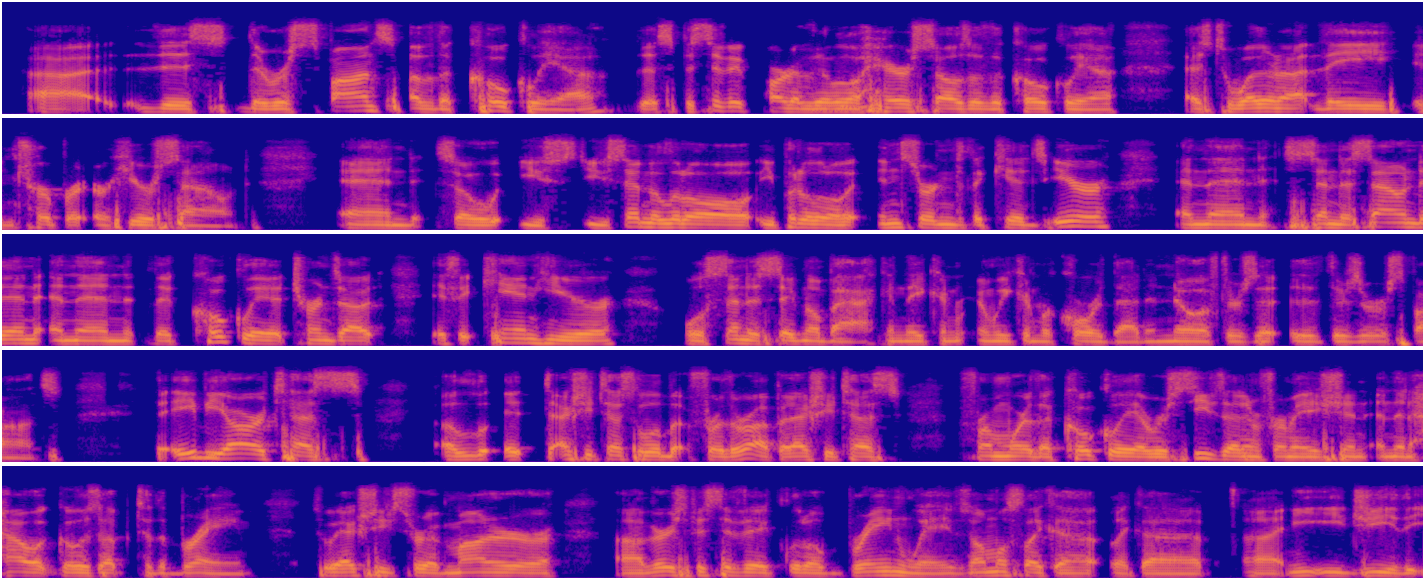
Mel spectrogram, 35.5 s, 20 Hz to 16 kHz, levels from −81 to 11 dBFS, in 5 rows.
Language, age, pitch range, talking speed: English, 30-49, 100-120 Hz, 225 wpm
